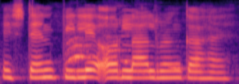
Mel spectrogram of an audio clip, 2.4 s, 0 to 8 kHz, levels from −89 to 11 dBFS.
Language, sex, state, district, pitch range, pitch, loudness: Hindi, female, Jharkhand, Garhwa, 240-255 Hz, 245 Hz, -14 LUFS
